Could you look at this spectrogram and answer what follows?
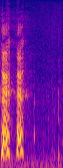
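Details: Two quick, abrupt voiced gulps, a deliberately faked burp staged on camera rather than a real one; acted imitation resembling hiccups.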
